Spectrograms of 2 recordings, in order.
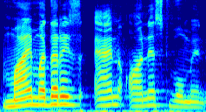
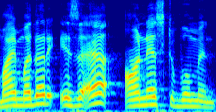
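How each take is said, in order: First: Slow correct example. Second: Slow wrong example. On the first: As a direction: read slowly and clearly, linking "an honest". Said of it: "یہ sentence صحیح ہے". (صحیح جملہ، آہستہ اور صاف "an honest") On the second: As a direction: read slowly and clearly, with a plain "a" before honest. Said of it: "یہ ہمارا غلط جملہ ہو گیا". (غلط جملہ، آہستہ اور صاف "a honest") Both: Shown as a demonstration.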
